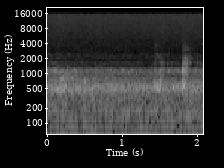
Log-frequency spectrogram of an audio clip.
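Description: Muffled underwater pool noise from swimmers in fins churning the water, heard from below the surface, with a few short knocks near the end.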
